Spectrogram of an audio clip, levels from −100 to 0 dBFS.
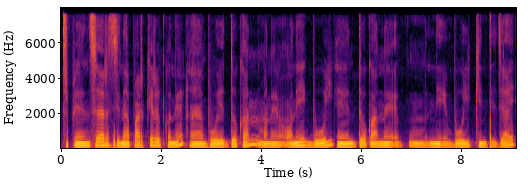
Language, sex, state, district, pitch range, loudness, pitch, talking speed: Bengali, female, West Bengal, North 24 Parganas, 155-175 Hz, -19 LUFS, 165 Hz, 120 wpm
